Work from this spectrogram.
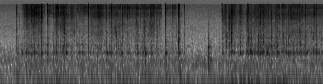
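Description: Long nails tap and scratch across a small, rigid, hollow box clutch covered in gold metallic material with raised dots. The result is a steady, quiet stream of dry, crinkly scratching and soft pattering taps, with a faint hum underneath. The scratching briefly thins out just after the four-second mark before resuming.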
